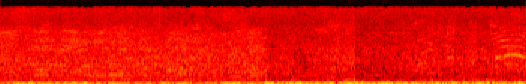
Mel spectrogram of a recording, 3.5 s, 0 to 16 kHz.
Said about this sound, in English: You can hear the wind slamming into the crowd microphone. It's coming in at gusts over 23 miles an hour. 17 mile an hour constant winds in a very windy San Antonio.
